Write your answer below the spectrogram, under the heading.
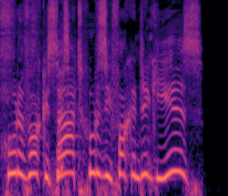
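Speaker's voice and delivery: put-on Irish accent, put on, pitched way up. Imagining how the conversation about Jeff the Mongoose would have sounded: Irish accent. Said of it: "That's a good Irish accent".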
